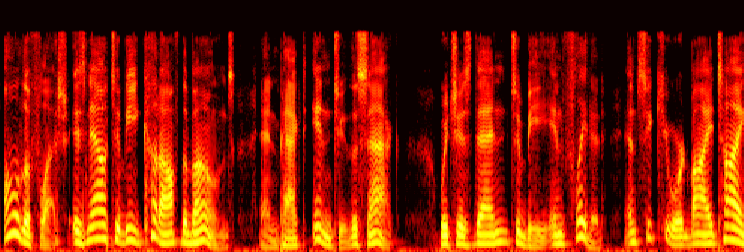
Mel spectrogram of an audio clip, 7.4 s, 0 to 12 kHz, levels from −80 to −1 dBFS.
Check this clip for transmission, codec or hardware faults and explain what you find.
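Three brief dropouts are filled in rather than left silent, at 0.81 s, 2.93 s and 5.33 s: concealed Bluetooth headset packet loss on the mSBC headset link, whose 8 kHz speech band is audible throughout. At 0.81 s about 15 ms is missing, which fits two lost packets. The other two gaps are 7.5 ms each, one packet apiece. Each gap is patched by repeating a matching stretch of recent waveform, so the single-packet gaps are nearly hidden and none leaves a silent hole.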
